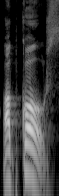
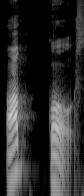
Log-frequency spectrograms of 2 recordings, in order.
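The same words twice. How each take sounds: First: অফ course with an f sound, louder; the usual অফ course, f not b; অফ course said the common way with f; everyday pronunciation. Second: অব course with a clear b, ob course; অব course, b sound in place of f; IPA reading. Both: Shown as a demonstration. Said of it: "যদিও আমরা অফ course বলি".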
